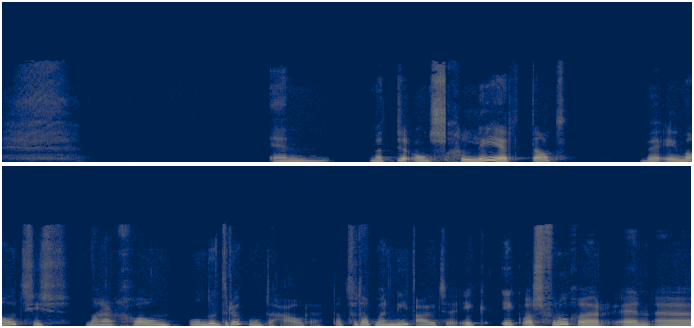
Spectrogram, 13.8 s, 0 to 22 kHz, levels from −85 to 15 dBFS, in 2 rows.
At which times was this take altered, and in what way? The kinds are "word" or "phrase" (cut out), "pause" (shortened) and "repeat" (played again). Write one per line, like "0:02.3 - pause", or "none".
0:04.0 - phrase
0:04.4 - word
0:07.6 - pause
0:10.1 - pause
0:11.0 - phrase
0:11.8 - pause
